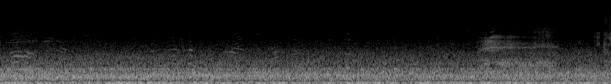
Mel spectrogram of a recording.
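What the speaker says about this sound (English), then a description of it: "You can still hear the reversers." Airliner thrust reversers roaring on landing, a sustained broad low rumble that stays steady throughout, with a voice talking faintly over it.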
